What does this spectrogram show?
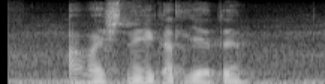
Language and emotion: Russian, neutral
